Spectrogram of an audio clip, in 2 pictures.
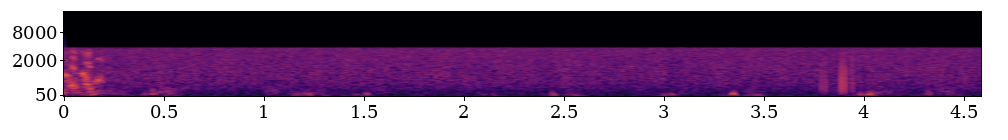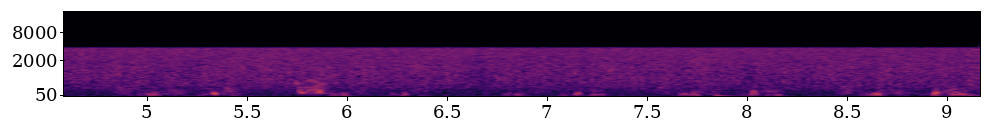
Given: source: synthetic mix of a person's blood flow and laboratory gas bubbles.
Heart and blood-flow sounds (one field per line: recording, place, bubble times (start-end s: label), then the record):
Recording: Doppler ultrasound of blood flow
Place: precordium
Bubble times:
0.00-0.21 s: bubbles
5.74-5.92 s: bubbles
From the record:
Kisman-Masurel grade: 123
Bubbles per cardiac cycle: 1 to 2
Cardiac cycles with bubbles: 10 to 50%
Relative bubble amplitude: loud (0.450 to 0.775)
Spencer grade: 2 (many but less than half of the cardiac periods contain bubble signals, singularly or in groups)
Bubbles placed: anywhere in the cardiac cycle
